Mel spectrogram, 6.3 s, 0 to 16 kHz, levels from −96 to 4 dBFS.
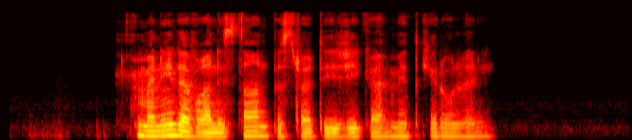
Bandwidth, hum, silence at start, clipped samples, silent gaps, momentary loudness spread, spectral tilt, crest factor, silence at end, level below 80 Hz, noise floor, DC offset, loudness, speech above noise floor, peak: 11.5 kHz; none; 1.3 s; under 0.1%; none; 14 LU; -6.5 dB/octave; 20 dB; 1.4 s; -70 dBFS; -81 dBFS; under 0.1%; -29 LUFS; 53 dB; -10 dBFS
